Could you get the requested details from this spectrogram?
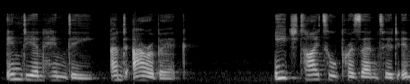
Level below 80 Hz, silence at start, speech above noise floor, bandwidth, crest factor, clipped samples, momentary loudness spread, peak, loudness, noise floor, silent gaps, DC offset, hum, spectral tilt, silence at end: -76 dBFS; 0.05 s; 38 dB; 12 kHz; 24 dB; under 0.1%; 9 LU; -2 dBFS; -24 LUFS; -62 dBFS; none; under 0.1%; none; -1 dB/octave; 0 s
